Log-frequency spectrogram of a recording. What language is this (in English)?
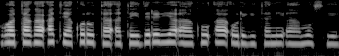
Kikuyu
